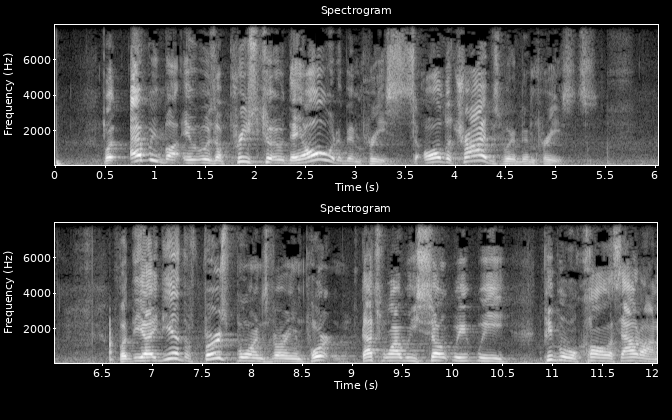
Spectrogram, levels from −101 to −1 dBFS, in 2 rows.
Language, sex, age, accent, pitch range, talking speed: English, male, 50-69, American, 125-175 Hz, 200 wpm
